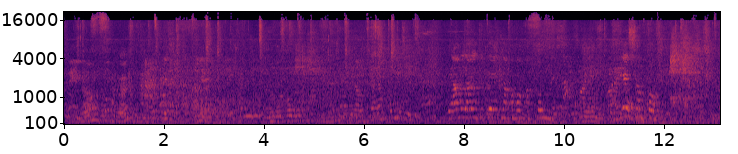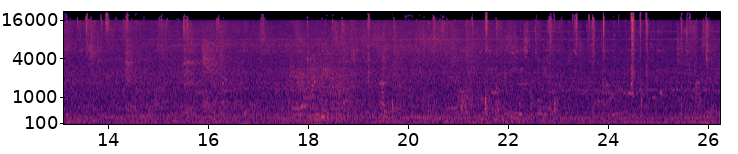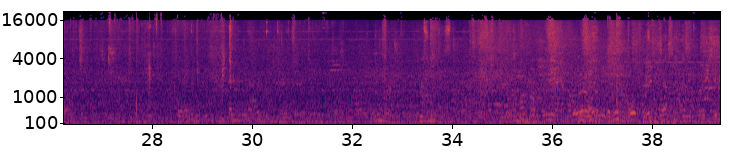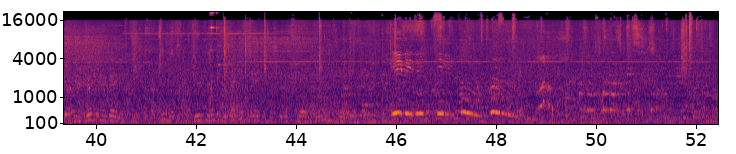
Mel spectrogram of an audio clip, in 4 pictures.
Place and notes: Le Tréport, France - Le Tréport funicular
Using the funicular located in the city called Le Tréport. We use here the top station. During this recording, people wait a few time, we embark in the funicular and after the travel, I record people waiting at the low station.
